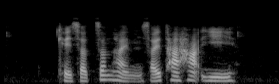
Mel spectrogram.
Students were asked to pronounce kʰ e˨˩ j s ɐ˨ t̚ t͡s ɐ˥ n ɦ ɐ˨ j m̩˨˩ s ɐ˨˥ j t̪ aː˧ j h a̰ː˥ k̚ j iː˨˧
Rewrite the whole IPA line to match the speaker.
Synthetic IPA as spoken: kʰ e˨˩ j s ɐ˨ t̚ t͡s ɐ˥ n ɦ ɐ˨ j m̩˨˩ s ɐ˨˥ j t̪ʰ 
